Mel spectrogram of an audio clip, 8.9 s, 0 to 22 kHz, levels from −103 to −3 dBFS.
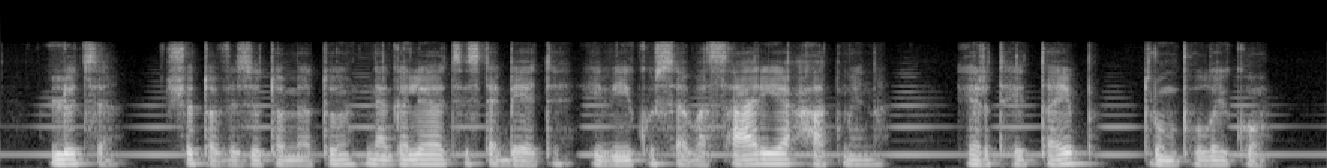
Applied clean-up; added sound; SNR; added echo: none; Wind instrument, woodwind instrument; 17 dB; none.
